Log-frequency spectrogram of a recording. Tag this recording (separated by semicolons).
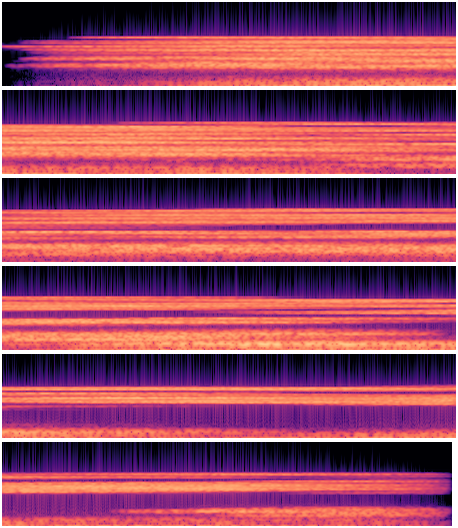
drone; whistle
